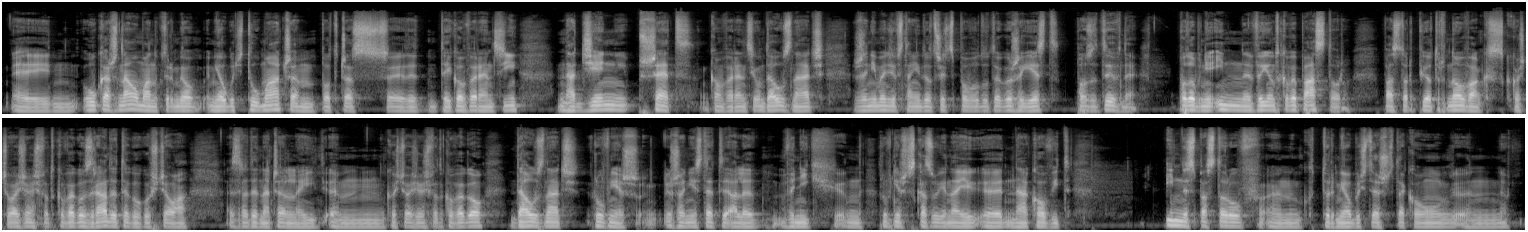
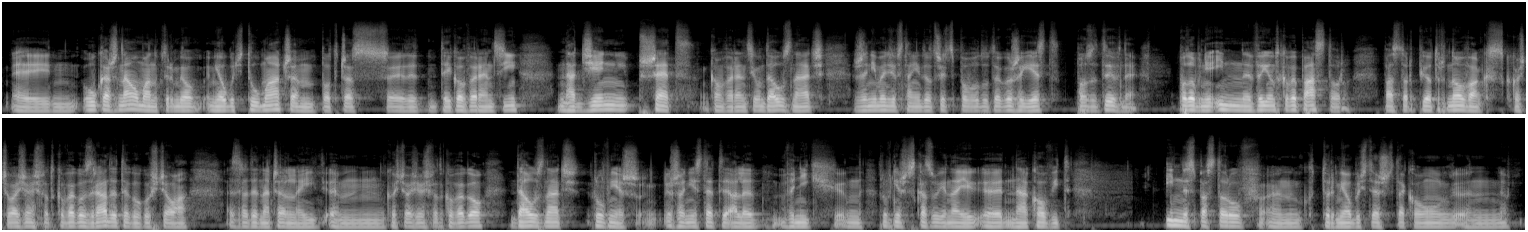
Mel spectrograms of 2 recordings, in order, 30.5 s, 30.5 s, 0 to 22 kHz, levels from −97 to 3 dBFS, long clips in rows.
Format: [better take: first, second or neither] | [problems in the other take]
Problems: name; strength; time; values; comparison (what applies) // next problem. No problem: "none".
first | muffled; slightly; fading above 4 kHz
